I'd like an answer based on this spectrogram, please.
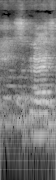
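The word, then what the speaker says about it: scratch: एस सी आर ए टी सी एच यहां भी सी एच से पहले टी आ रहा है। इसलिए यहां भी इसको स्क्रैच पढ़ा जाएगा। टी को साइलेंट रखा जाएगा।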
